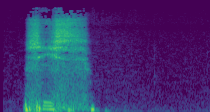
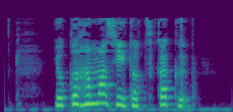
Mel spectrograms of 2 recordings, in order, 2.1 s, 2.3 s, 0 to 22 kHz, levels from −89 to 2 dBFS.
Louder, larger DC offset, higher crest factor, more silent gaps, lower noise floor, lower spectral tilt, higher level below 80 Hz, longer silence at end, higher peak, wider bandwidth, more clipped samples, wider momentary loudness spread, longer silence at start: first, -18 LUFS vs -24 LUFS; neither; about the same, 22 dB vs 18 dB; neither; first, -65 dBFS vs -51 dBFS; second, -2 dB/octave vs -3.5 dB/octave; first, -38 dBFS vs -62 dBFS; first, 1.15 s vs 0.4 s; first, -2 dBFS vs -8 dBFS; first, 16.5 kHz vs 11.5 kHz; neither; first, 14 LU vs 10 LU; second, 0.25 s vs 0.55 s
